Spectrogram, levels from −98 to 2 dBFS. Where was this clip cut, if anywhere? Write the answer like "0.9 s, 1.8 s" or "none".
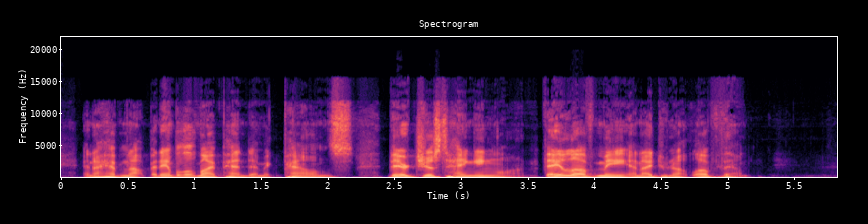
1.0 s, 3.6 s

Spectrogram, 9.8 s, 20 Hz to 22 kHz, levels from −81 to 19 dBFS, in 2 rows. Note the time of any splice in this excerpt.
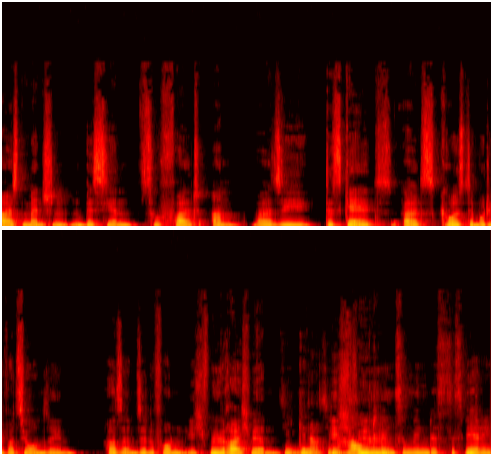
2.5 s, 3.2 s, 5.8 s

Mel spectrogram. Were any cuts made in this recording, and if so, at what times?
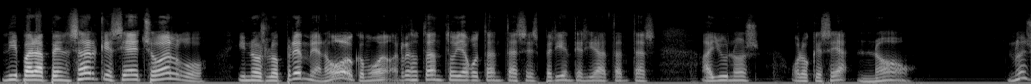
none

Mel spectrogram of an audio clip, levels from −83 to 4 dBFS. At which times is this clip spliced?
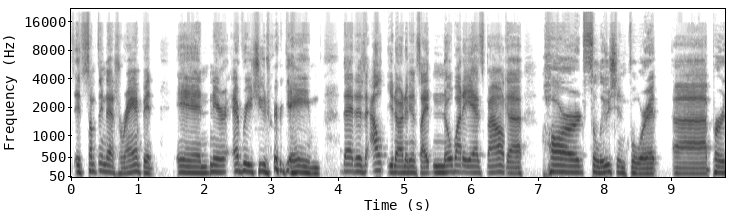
2.1 s, 2.4 s, 4.0 s, 4.7 s, 5.1 s, 6.5 s, 7.7 s

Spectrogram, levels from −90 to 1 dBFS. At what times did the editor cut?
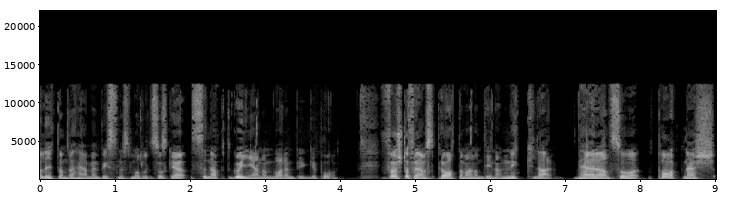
1.5 s

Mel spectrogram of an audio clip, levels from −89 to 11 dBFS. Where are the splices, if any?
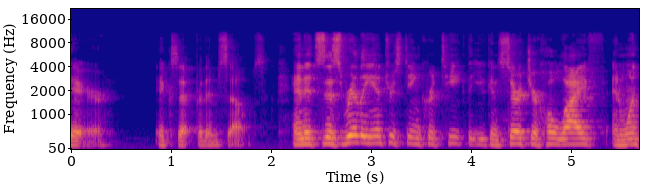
2.1 s

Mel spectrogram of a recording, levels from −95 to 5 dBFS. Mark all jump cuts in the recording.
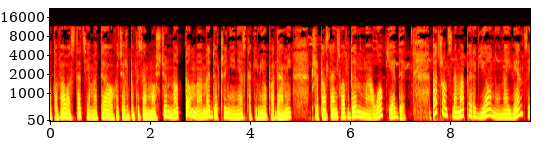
5.9 s

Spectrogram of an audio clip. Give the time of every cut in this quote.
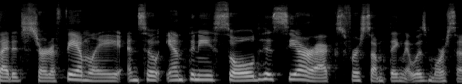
none

